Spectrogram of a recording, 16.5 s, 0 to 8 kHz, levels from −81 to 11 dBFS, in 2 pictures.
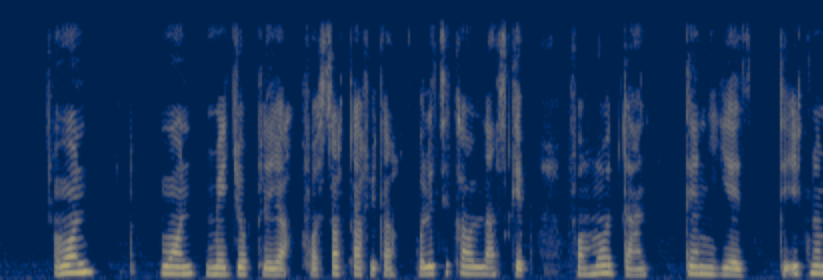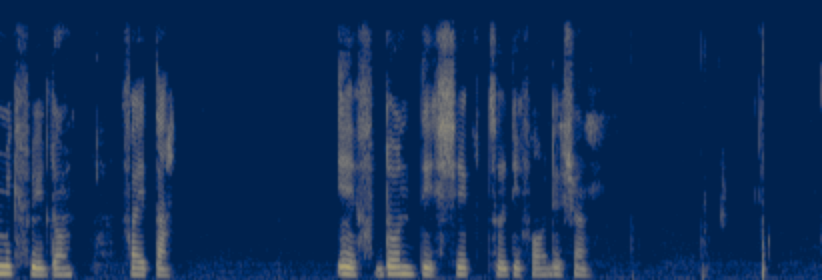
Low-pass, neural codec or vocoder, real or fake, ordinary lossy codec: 7.2 kHz; none; real; none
